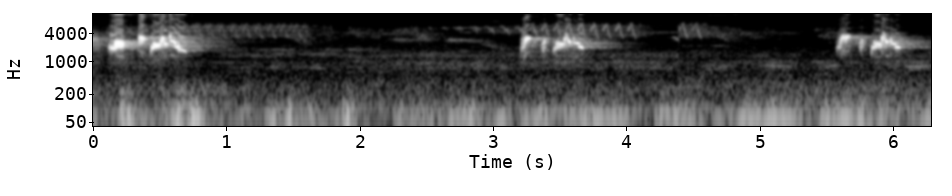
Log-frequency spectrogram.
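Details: Three bright, warbled phrases of rapid slurred notes from a red-whiskered bulbul, spaced about three seconds apart over faint low background rumble.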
